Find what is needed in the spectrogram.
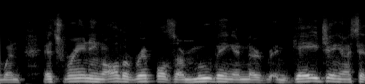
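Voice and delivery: usual speaking voice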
